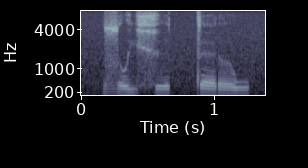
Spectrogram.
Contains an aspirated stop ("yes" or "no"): no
